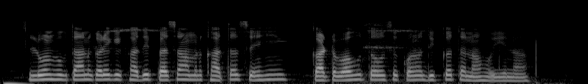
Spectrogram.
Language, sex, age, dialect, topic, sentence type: Magahi, female, 25-30, Western, banking, question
